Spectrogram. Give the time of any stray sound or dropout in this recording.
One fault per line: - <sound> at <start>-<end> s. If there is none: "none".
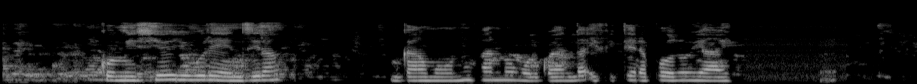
- laugh at 8.2-8.4 s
